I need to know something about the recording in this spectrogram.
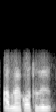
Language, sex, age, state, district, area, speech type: Bengali, male, 18-30, West Bengal, South 24 Parganas, rural, conversation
